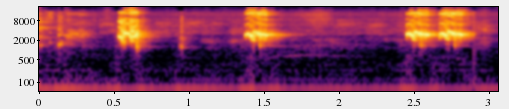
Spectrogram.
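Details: Happy budgerigars at play with a new toy give three bursts of loud, harsh chirps, the last a quick double call, each about a second apart, with a faint soft note in the pauses.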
